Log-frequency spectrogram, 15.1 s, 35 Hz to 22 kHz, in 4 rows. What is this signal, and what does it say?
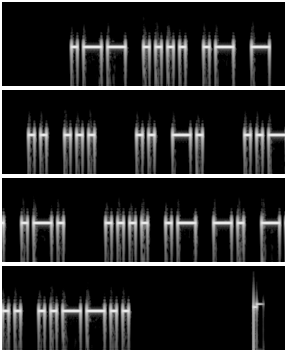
Morse code, heard as a keyed tone, about 15 wpm, 700 Hz. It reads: WHAT IS IN UR HAND?
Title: Sentences from Top 200 Words and Abbreviations 15wpm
